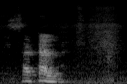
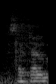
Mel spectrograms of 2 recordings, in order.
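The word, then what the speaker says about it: subtle: सटल, सटल माना होता है कोमल। बी के बाद क्या आया है, टी, इसलिए बी का उच्चारण नहीं होगा, इसलिए यहाँ बी क्या होगा, साइलेंट होगा।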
